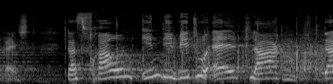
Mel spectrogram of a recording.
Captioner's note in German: Applaus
